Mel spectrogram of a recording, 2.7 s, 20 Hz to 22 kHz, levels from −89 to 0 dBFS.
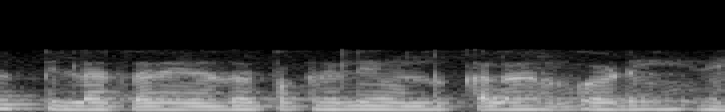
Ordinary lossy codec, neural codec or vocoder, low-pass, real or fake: none; none; 3.6 kHz; real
